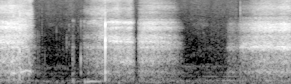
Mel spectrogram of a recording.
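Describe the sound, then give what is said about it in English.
Heavy breathing from a person trying to catch their breath: a few noisy, breathy inhales and exhales separated by short pauses, quiet and unaccompanied by speech. “I try to catch my breath. I need to catch my breath.”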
